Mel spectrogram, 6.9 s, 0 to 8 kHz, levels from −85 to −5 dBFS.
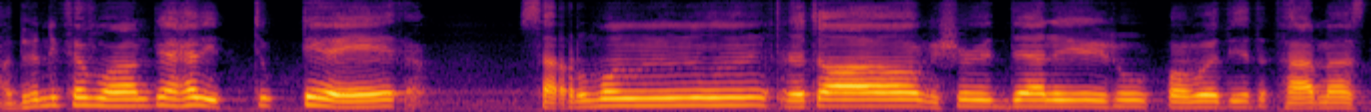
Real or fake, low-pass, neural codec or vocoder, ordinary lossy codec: fake; none; codec, 16 kHz, 0.5 kbps, FunCodec, trained on LibriTTS, 25 frames a second; none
